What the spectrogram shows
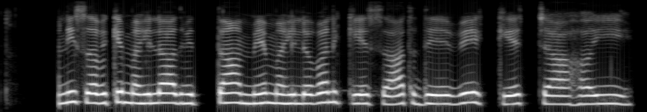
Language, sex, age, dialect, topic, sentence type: Magahi, female, 60-100, Central/Standard, banking, statement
